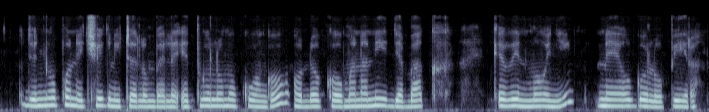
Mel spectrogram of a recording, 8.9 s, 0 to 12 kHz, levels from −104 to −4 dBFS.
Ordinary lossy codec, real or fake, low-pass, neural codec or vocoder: none; fake; 7.2 kHz; codec, 16 kHz, 4.8 kbps, FACodec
